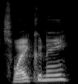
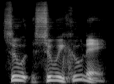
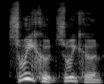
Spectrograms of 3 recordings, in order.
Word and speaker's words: Suicune: Why don't you take us out by trying to pronounce the Pokemon that the big blue Pokemon again for us? Suicune? Nope. Suicune. Close. Suicune? Nope. Suicune.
